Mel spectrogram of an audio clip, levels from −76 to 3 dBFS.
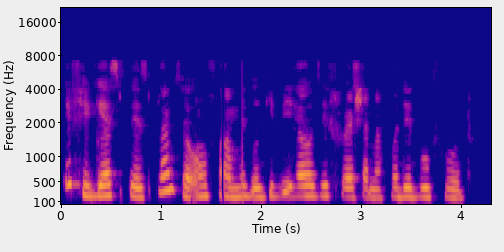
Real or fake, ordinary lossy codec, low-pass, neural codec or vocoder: real; none; 7.2 kHz; none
